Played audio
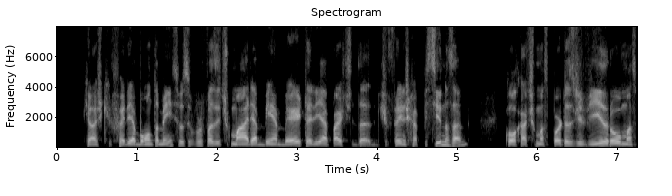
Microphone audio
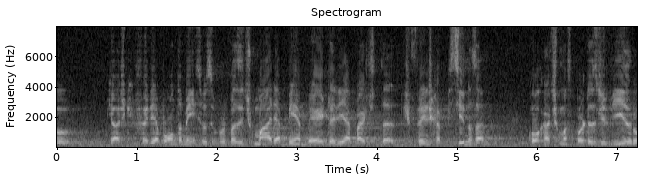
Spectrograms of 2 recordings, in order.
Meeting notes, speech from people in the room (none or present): none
